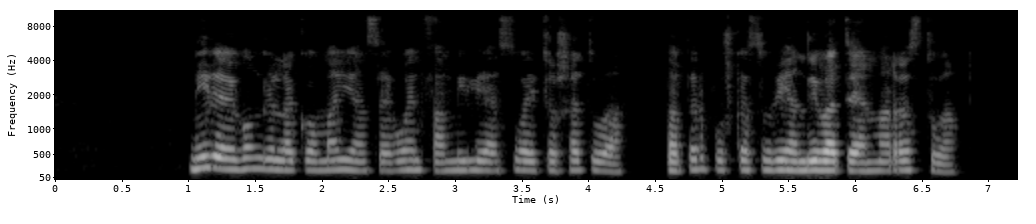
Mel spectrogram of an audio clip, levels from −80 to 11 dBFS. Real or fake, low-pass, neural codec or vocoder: fake; 9.9 kHz; codec, 44.1 kHz, 7.8 kbps, Pupu-Codec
